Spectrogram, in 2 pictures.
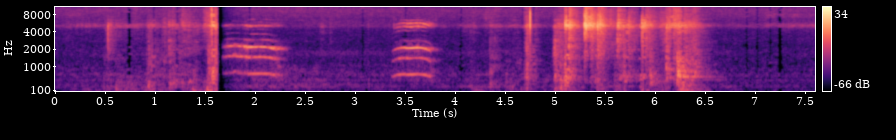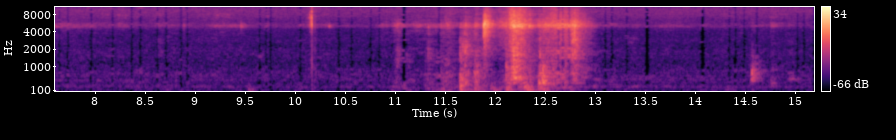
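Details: Domestic cat Eight, indoors at night in a small air-conditioned room, excited by a big hairball toy made from housemate Seven's brushed-out fur, then playing fetch: two short tonal meows, followed by thumps, rustling and clatter.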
